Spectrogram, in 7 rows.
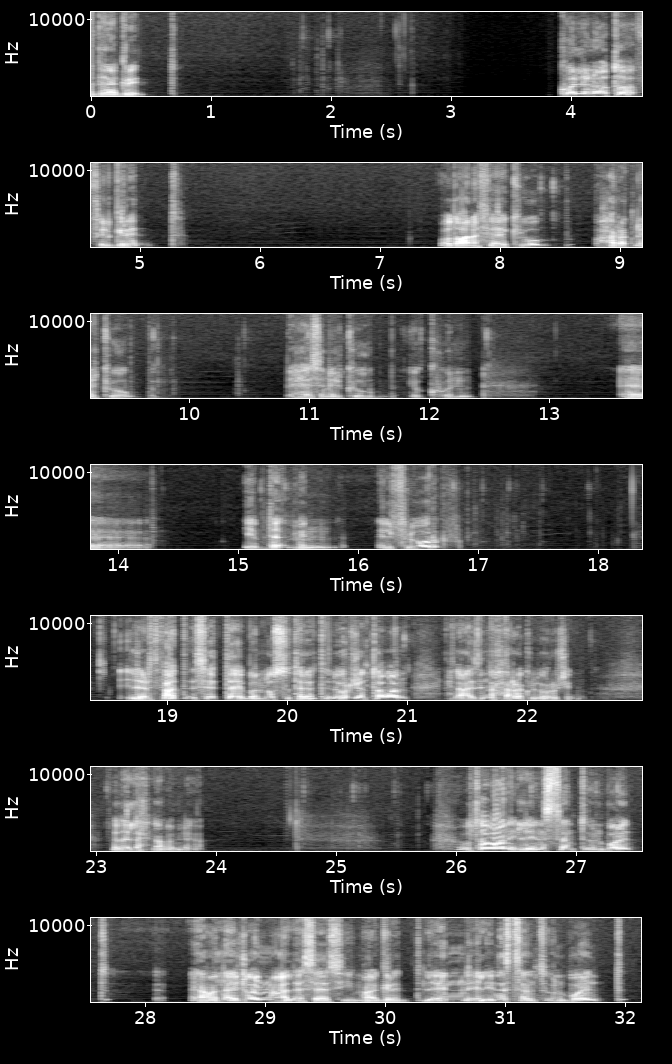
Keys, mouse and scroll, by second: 0.9 scroll down 1, 1.7 alt+shift+middle click, 8.3 click, 8.9-9.6 alt+middle drag, 10.4-10.9 alt+middle drag, 11.9-12.4 alt+middle drag, 14.2 KP_1, 14.7 scroll up 2, 15.1 alt+shift+middle drag, 16.3-16.7 alt+middle drag, 17.0 alt+shift+middle drag, 17.5-17.9 alt+middle drag, 20.6 alt+middle click, 21.1-21.7 scroll up 1, 21.7 scroll up 1, 22.5 alt+middle click, 24.1-24.6 scroll down 1, 24.7 alt+shift+middle click, 25.4 alt+shift+middle click, 26.4 alt+middle click, 27.1 click, 28.7 click, 30.8 click.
